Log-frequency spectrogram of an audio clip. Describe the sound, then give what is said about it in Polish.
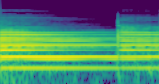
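A large cast church bell, decorated with Brazilian animals and bound for a Brazilian sanctuary, sounds a sustained ringing tone with rich steady overtones. The tone fades only slightly, and one brief click interrupts it. “Na szacie tego dzwonu znajdują się wszystkie zwierzęta, które występują w Brazylii.”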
